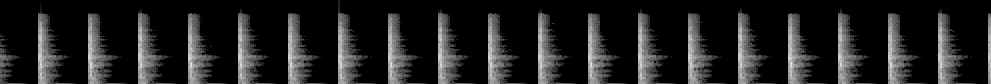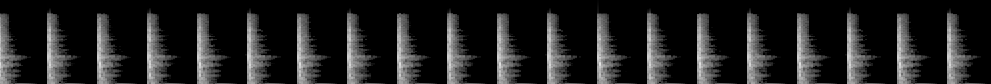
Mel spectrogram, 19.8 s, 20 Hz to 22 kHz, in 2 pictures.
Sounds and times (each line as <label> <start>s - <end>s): Wooden Wittner metronome 0.0s - 19.8s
